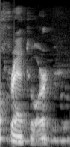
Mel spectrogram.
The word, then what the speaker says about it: Frantor: Aghast, Karl Frantor," rhymes with Trantor, I wonder, coincidence? "Karl Frantor pleaded for a retreat.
